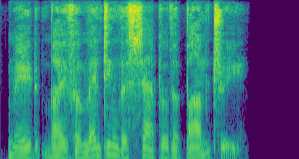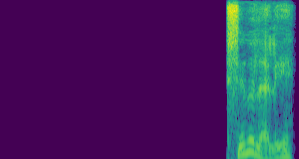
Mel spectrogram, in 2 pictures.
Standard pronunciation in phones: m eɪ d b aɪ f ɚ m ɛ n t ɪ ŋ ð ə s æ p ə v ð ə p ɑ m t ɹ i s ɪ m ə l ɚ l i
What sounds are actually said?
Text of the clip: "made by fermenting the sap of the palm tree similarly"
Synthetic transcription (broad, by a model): m eɪ d b aɪ f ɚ m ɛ n t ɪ ŋ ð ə s æ p ə v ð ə p ɑ m t ɹ i s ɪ m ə l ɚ l i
